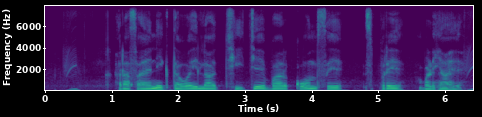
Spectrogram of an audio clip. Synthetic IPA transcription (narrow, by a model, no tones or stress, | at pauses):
ɾəsaːjnɪkd̪ɐʋaːilat͡ʃʰiːt͡ʃebəɾkɔːnse | spɾeː | bəɽ̤ijaɦɛː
